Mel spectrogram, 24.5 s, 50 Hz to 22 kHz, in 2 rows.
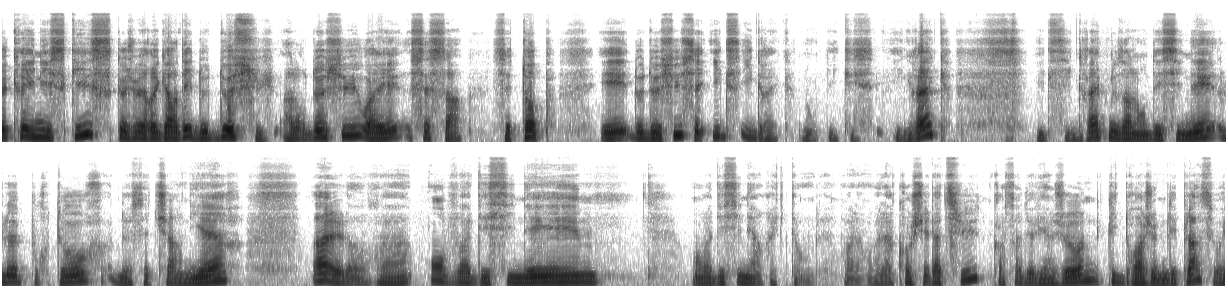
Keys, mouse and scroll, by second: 0.9 click, 4.3 click, 6.4 click, 9.6-9.9 scroll down 2, 10.1 right click, 13.0 click, 15.4 click, 15.7 right click, 17.5-18.0 scroll down 2, 18.2 right click, 20.6 click, 22.3-24.2 right drag.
